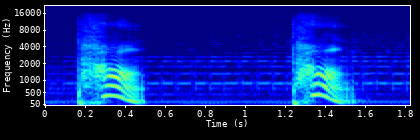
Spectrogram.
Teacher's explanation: Tang, tang, fourth tone. All right, so that means hot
